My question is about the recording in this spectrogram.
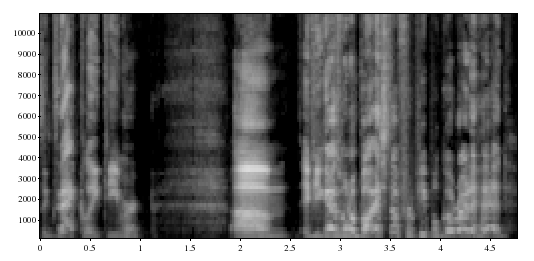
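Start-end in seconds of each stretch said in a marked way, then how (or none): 2.6-4.7 exasperated. Real, not acted. GM exasperated, high and fast.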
